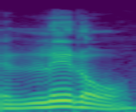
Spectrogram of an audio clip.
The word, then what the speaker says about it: little: little じゃなくて little っていうともっと英語っぽい。だから t のとこを L の発音と同じベルの位置、下の位置にすると英語っぽくなります。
